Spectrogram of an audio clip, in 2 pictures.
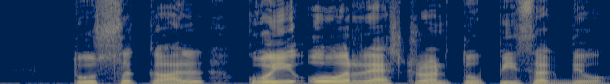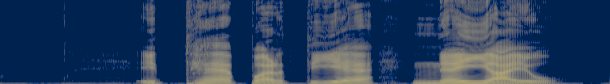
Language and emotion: Dogri, angry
